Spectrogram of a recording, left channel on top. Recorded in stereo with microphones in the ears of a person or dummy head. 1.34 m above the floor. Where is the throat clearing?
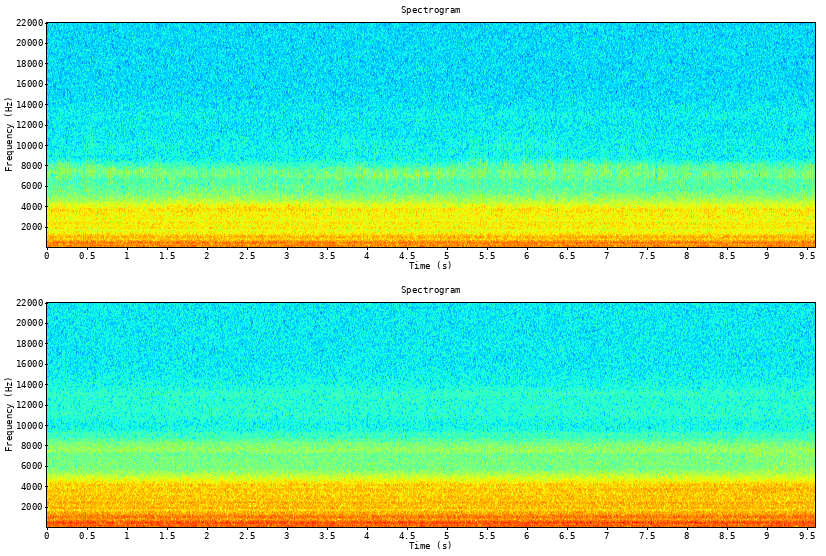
I don't hear throat clearing.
